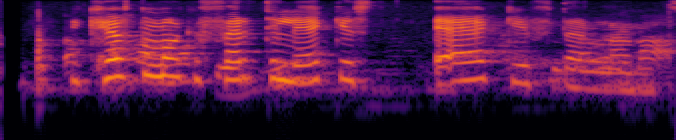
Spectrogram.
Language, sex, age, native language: Icelandic, female, 11, Icelandic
